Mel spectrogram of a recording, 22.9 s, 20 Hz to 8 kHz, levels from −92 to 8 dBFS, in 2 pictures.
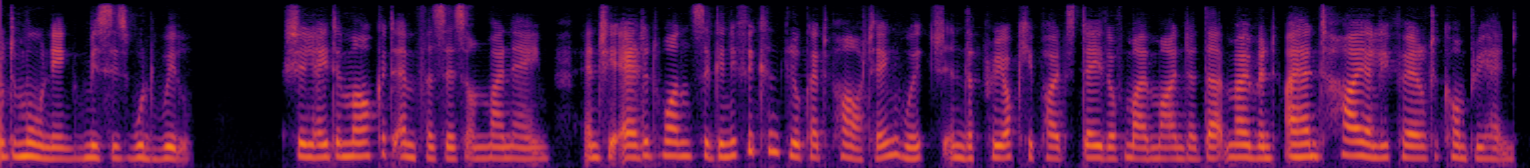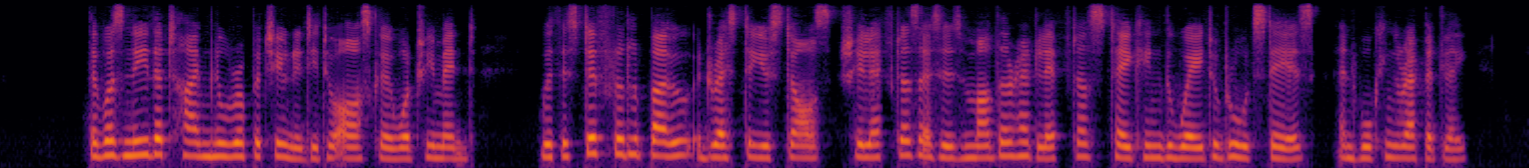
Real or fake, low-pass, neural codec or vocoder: fake; 7.2 kHz; codec, 16 kHz, 0.8 kbps, ZipCodec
